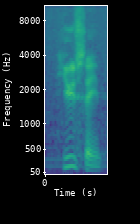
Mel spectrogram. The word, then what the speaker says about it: Usain: Usain, thank you. I always mispronounce it.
